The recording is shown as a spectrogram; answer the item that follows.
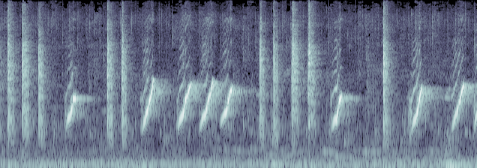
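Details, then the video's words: Captive white-rumped shama, young and adult, sung for training other birds: short rising whistled notes repeated about once a second, mixed with crisp dry clicks and crackles. "Murai trotol pasti gacor dan murai batu pastol bunyi ngeplong"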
